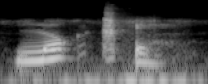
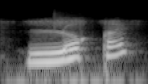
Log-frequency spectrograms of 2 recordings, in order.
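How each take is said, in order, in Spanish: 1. La consonante tiene una liberación glotal brusca y explosiva. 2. La consonante es simple, sin aire ni explosión. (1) "Y con un explosivo sonaría" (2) "Con sonido simple sonaría"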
